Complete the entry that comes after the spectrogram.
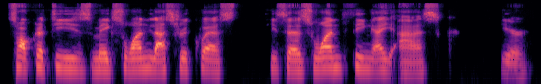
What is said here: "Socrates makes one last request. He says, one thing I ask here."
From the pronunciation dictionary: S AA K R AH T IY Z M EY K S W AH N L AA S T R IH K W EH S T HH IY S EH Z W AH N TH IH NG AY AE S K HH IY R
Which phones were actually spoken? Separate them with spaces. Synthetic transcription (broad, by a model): S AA K R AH T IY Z M EY K S W AH N L AA S T R IH K W EH S T HH IY S EH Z W AH N TH IH NG AY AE S K HH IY R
